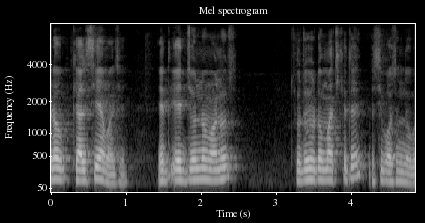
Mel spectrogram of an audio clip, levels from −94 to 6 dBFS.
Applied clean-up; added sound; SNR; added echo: none; none; none; none.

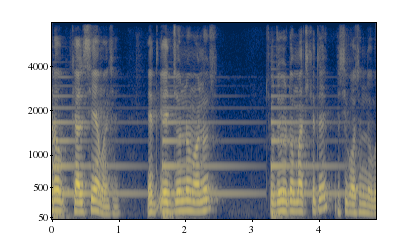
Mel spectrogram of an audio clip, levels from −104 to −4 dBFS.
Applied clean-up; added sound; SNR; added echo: none; Piano; 11 dB; none.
